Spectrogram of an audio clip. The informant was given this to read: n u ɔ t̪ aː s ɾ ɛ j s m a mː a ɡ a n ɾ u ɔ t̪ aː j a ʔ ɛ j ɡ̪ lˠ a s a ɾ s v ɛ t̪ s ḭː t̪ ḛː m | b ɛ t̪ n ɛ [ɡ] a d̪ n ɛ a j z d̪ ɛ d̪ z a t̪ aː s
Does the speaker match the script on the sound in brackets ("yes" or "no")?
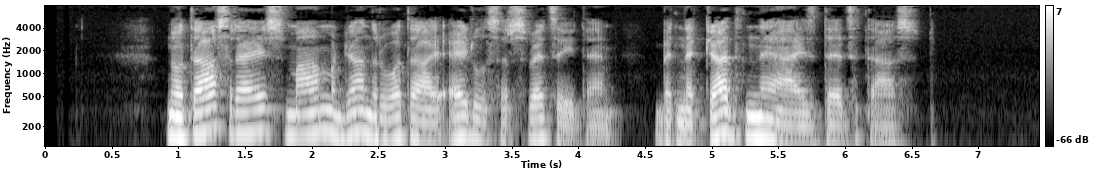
no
